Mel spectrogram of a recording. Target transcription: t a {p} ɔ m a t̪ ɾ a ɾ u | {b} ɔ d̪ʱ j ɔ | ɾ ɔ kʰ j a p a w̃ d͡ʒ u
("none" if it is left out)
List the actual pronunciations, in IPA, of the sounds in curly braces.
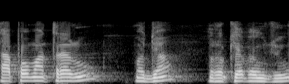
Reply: p, m

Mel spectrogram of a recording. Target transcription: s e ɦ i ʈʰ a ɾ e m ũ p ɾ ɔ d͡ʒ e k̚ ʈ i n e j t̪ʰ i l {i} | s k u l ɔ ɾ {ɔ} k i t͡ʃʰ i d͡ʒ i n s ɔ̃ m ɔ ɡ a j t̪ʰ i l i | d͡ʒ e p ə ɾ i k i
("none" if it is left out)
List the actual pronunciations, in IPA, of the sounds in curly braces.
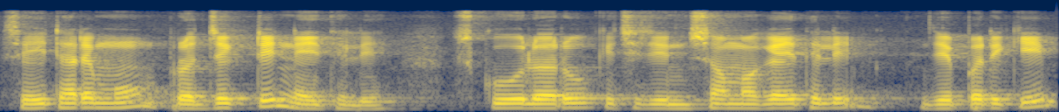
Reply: i, u

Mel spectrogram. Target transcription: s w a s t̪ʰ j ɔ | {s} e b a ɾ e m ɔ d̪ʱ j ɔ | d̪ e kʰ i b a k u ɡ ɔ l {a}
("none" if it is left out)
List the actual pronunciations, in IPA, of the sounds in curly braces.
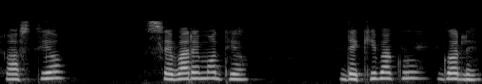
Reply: s, e

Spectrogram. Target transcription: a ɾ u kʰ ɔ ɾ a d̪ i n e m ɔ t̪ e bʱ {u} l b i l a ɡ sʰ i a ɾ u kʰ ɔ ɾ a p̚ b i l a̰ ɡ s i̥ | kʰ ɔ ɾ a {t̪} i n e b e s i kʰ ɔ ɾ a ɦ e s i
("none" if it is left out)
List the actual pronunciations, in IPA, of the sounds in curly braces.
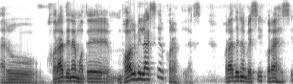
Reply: ɔ, d̪

